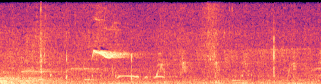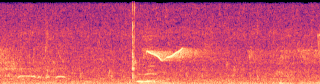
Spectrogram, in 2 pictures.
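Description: Faint outdoor ambience with birds chirping: two sharp, high chirps, about a second in and again near the end, with a few softer short calls in between.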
